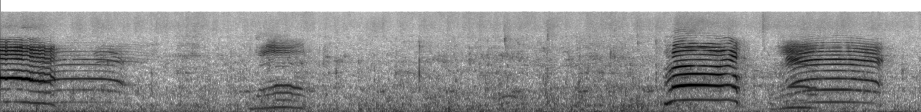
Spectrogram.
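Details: Sheep bleating in four loud, harmonic-rich wavering calls, two close together near the end, separated by quiet stretches with faint background noise.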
